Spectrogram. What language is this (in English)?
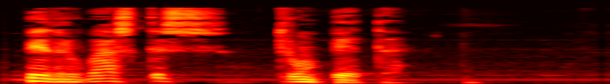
Galician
